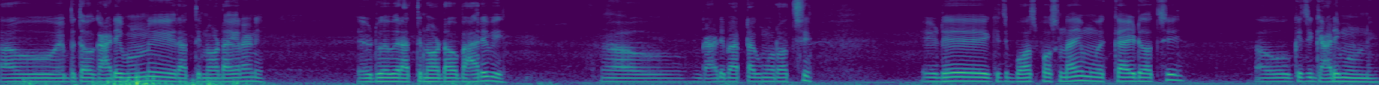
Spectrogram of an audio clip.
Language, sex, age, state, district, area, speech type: Odia, male, 18-30, Odisha, Ganjam, urban, spontaneous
